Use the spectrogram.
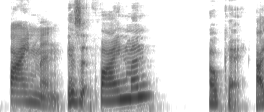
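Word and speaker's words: Feynman: Tua friends of tuva Fineman well say it's pronounced Fineman is it Fineman okay I did not know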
